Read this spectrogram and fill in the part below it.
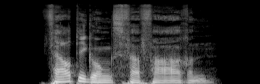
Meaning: manufacturing process / technique
- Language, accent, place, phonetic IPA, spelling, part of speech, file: German, Germany, Berlin, [ˈfɛʁtɪɡʊŋsfɛɐ̯ˌfaːʁən], Fertigungsverfahren, noun, De-Fertigungsverfahren.ogg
